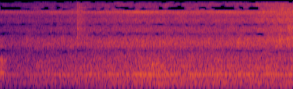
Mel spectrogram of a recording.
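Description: Walk-in cooler's refrigeration unit running: a steady whooshing hum with one steady tone through it, slightly louder from about a second in.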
